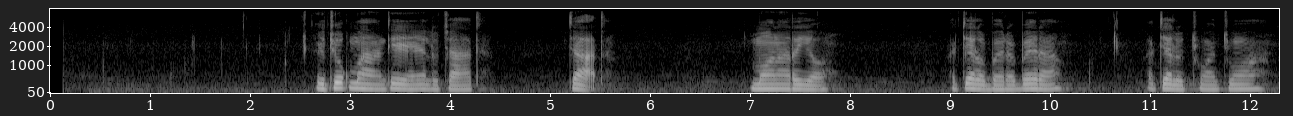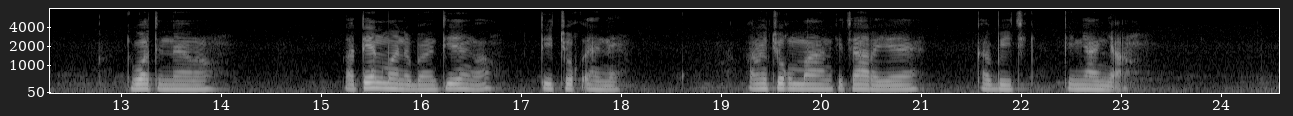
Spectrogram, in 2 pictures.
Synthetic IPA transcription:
i˨t͡ʃu˦kma˦˨tje˦ɛ˦lʊ˨t͡ʃa˨t | t͡ʃa̰˨t | mɔ˦na˦ɾɪɔ˨ | a˨t͡ʃɛ˦lɔ˨be˨ɾa˨be˦ɾa˨˦ | a˨t͡ʃɛ˦lɔ˨t͡ʃwa˨t͡ʃwa˦ | ɡwɔ˦ti˦nɛ˦nɔ˦ | la˨tɪ˦nmɔ˦ni˨bɛ˨ne˨tje˦ŋɔ˨˦ | ti˦t͡ʃʊ˦ke˨ni˨ | a˨nɔ˦t͡ʃʊ˦kma˦nkɪ˦t͡ʃa˦ɾa˨jɛ˦ | ka˦bi˦t͡ʃkɪ˦ɲa˦ɲa̰˨

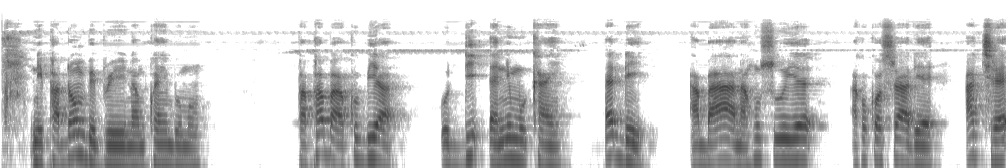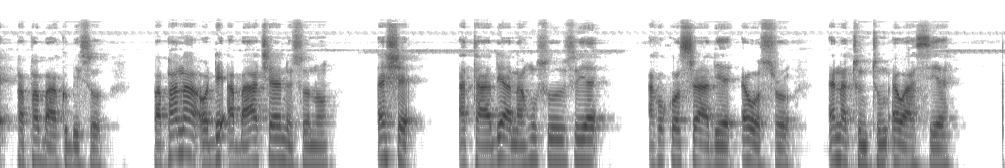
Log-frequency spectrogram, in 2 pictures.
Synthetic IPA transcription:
nĩ˨pʰa˨dɔ̃˦mbe˨bɾeː˨ɾnã˨m˨kʷʰã˦m˦bu˦mũ˨ | pʰa˨pʰa˦baː˨kʰʊ˦bi˦a˨ | ɔ˨di˦æ˨nĩ˦mũ˦kʰã˦n˦ | ɛ˦dɪ˨ | a˨baː˨˦a˨nã˨ɦʊ̃˦su˦o˦jɛ˦ | a̰˨kʰʊ˦kʰɔ˦sɾaː˦˨dɪ˨ɛ˦ | a˦t͡ɕʰɪ˨ɾɛ˦pʰa˨pʰa˦baː˨kʰu˦be˨sʊ˨ | pʰa˨pʰa˦nã˦a˨ʔɔ˨dɪ˦ʔa˨baː˨˦t͡ɕʰɪ˦ɾɛ˦nʊ̃˨sʊ˦nʊ̃˦ | ɛ˦ɕɛ˨ | a˨tʰaː˨dɪ˦a˨nã˨ɦʊ̃˦su˦o˦sʊ˦jɛ˦ | a˨kʰʊ˦kʰɔ˦sɾaː˦˨dɪ˨ɛ˦ɛ˦wɔ˨sɾʊ˨ | ɛ˦nã˨tʰũ˨ntʰũ˦mɛ˦wɔ˨a˨sɪ˦ɛ˦

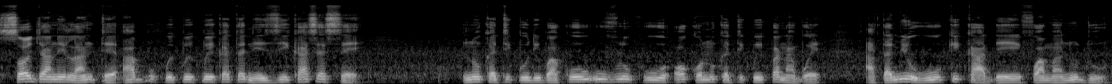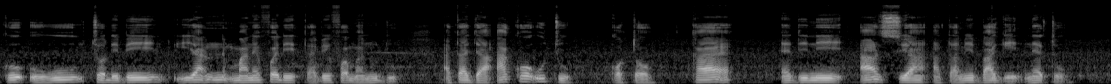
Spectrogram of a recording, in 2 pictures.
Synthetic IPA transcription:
sɔ˦d͡ʒa˨nɪ̃˨la˨n̩˦tɛ˨ʔa˨bʊ˦k͡pe˦k͡pe˦k͡pe˦ka˦tɛ˦nɪ̃˨e˨zi˦ka˦sɛ˦sɛ˨ | nʊ̃˦ka˨t̪i˦k͡po˨dɪ˨bʊ˨a˨kʊ˦wu˦vlo˦kʰu˦ɔ˦kɔ˦nʊ̃˦ka˨ti˦k͡pe˦k͡pa˦nã˨bʊ˨ɛ˨ | a̰˨ta˨mĩ˦o˨wu˦kɪ˦ka˨dɪ˨fʊ˨a˨mã˨nũ˦du˨ko˦ʔo˨wu˦t͡ʃɔ˦dɪ˨bɪ˦ja˦mã˨nɛ̃˨fʊ˦ɛ˦dɪ˦˨ta˨bɪ˦fʊ˦a˨mã˨nũ˦dṵ˨ | a̰˨ta˨d͡ʒa˨ʔa˨kɔ˦ʔu˦tu˨ | kɔ˨tɔ˨ | ka˦ | ɛ˨dɪ˨nɪ̃˦a˦sʊ˦a˦a̰˨ta˨mɪ̃˦ba˦ɡɪ˨nɛ̃˦tʊ̰˨

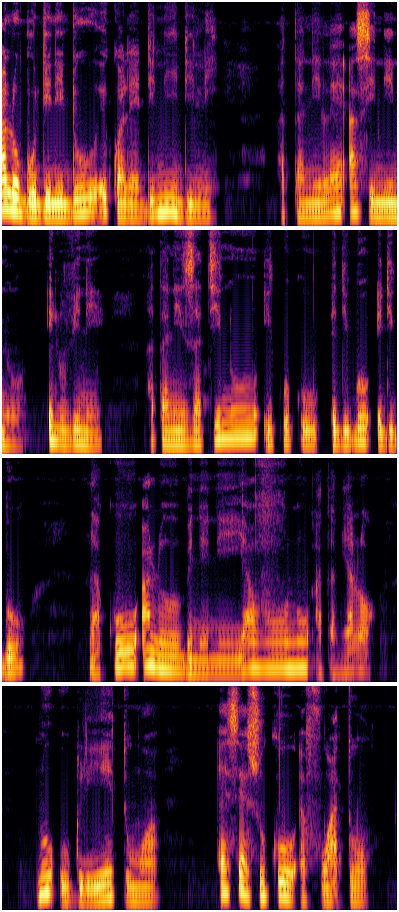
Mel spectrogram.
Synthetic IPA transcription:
a˦lo˨bo˨ɖi˨nĩ˨ɖʊ˦ḛ˦ku˨a˨lɛ˨di˦nĩ˦di˨li˨ | a˨t̪a˨nĩ˨lɛ˦ʔa˦si˨nĩ˨nũ˨ | e˦lu˨vi˦nɪ̃˨ | a˨t̪a˨nĩ˨za˨t̪i˦nʊ̃˦ḭ˨k͡po˨ku˨e˨di˨ɡ͡bo˦e˨di˨ɡ͡bo˦ | la̰˨kʊ˦a˦lo˨be˨nɛ˨nĩ˨ja˦vʊ˦nʊ̃˦ʔa˨t̪a˨mĩ˨a˨lɔ˦˨ | nʊ̃˦u˨ɡli˨je˦t̪u˨mũ˨a˨ | ɛ̰˦sɛ˦su˦kʰo˦ɛ˨fu˨a˨t̪ʊ˦

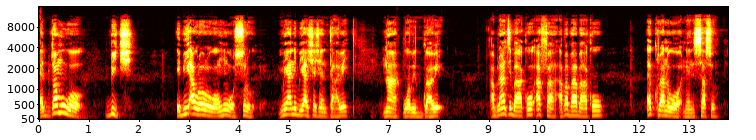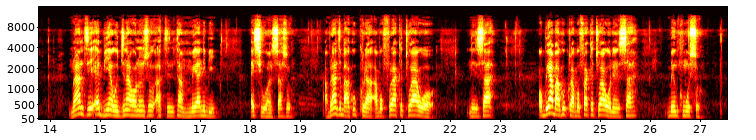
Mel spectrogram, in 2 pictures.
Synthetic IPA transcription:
ɛ˨dɔ̃˦mwɔ˨ | bi˦t͡ɕʰ | e˨bi˦a˦wʊ˨ɾɔ˦wʊ˨ɾɔ˨wɔ̃˨˦ɦʊ̃˦wɔ˨sʊ˦ɾʊ˨ | m̩˦mɪ̃˦a˦nɪ̃˦bi˦a˨ɕɛ˦ɕ̬ɛ˨n̩˨tʰaː˨ɥɪ˦ | nã˨wɔ˨wɪ˨ɡʷa˨ɥɪ˦ | a̰˨bɾã˦n˦tɪ˦baː˨kʊ˦ʔa˦fa˨ʔa̰˨ba˦baː˦baː˨kʰʊ˦ | æ˦kʰu˨ɾa˨˦nɪ̃˨wɔ˨nɪ̃˨n̩˨sa˦sʊ˦ | mɪ̃˨ɾã˦n˦tʰɪ˦æ˦bi˨˦˨wɔ˨d͡ʑi˦nã˦hɔ˦nʊ̃˦n̩˦s̬ʊ˦ʔa̰˦tʰɪ̃˨n̩˦tʰã˦˨m̩˨mɪ̃˦a˦nɪ̃˦bi˦ | æ˦˨t͡ɕʰi˨wɔ̃˨n̩˨sa˦s̬ʊ˦ | a̰˨bɾã˦n˦tɪ˦baː˨kʊ˦kʰu˨ɾa˨a̰˨bʊ˨fʊ˦ɾa˦kɪ˦tʰʊ˦a˦wɔ̰˨ | nɪ̃˨n̩˨sa˦ | ɔ˨bɪ˦a˦˨baː˨kʊ˦kʰu˨ɾa˨bʊ˨fʊ˦ɾa˦kɪ˦tʰʊ˦a˦wɔ˨nɪ̃˨n̩˨sa˦ | bɛ˦ŋ˦kʰũ˦mʊ̃˦sʊ˨

